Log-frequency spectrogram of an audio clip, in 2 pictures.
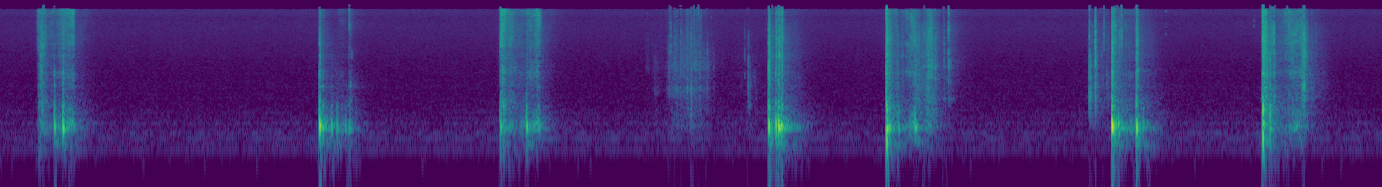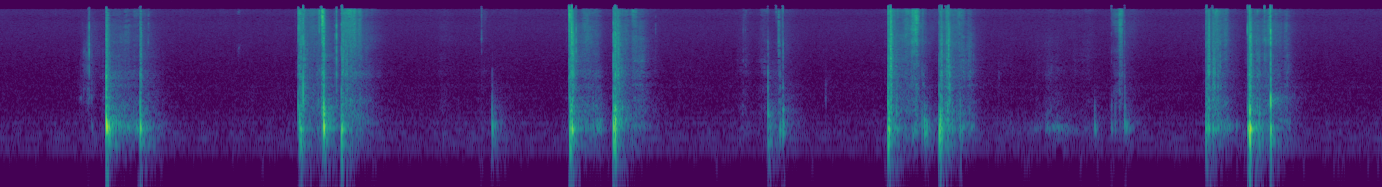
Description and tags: Tupperware with cereal, handling, open lid
opening and closing the lid of a large piece of plastic tupperware
cereal, cooking, handling, kitchen, lid, open, plastic, pop, top, tupperware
